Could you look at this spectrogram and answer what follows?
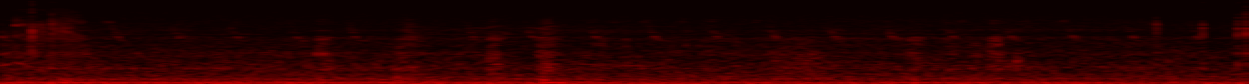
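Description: Outdoor ambience: a steady low rumble, like wind on the microphone, with many faint short high chirps scattered through it.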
